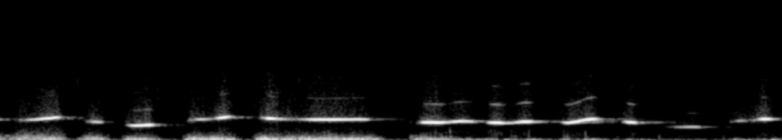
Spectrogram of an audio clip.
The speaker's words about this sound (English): I would whistle a song.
